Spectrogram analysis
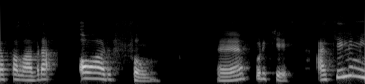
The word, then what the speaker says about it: órfão: Então, fica aqui eu quero saber que eu tenho que pronunciar essa primeira sílaba forte, or, e a última nasal, fão, ok?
